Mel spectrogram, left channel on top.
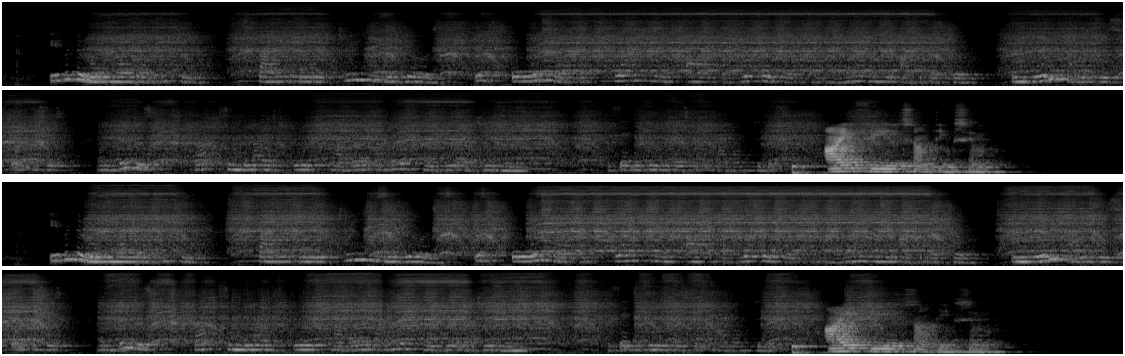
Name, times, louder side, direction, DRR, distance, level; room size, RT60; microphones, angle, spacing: voice 1, 0.5-2.0 2.6-4.4 4.7-9.7 10.1-11.8 12.2-12.7 13.1-16.5 17.3-19.2, right 2 dB, 5° right, 5 dB, 3.4 m, -41 dB
Tools, 0.8-9.6 9.9-11.9 12.2-20.3, right 4 dB, 35° right, 7.9 m, -39 dB
voice 2, 19.4-21.0, left 2 dB, 60° left, 3 dB, 7.3 m, -30 dB
17.5 x 17.0 x 9.3 m, 0.83 s
head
